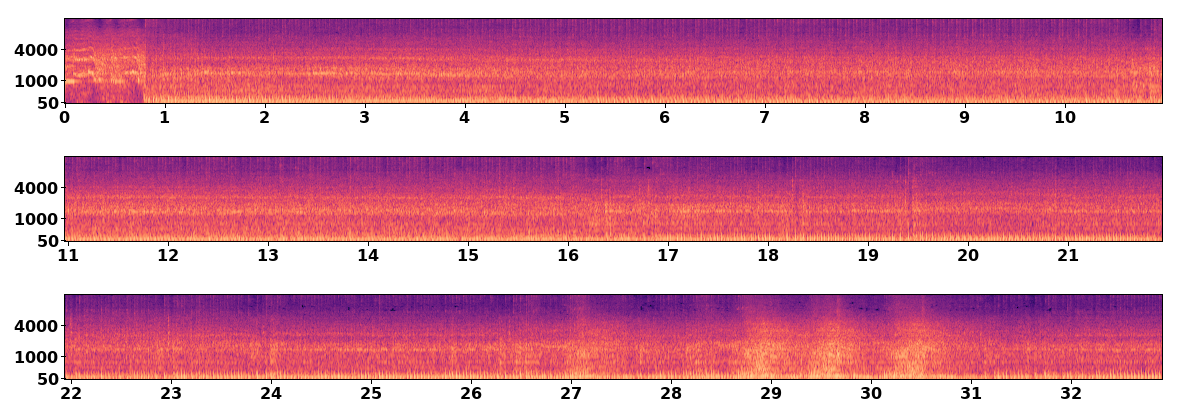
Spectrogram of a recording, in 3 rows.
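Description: A 2019 Indian FTR 1200's liquid-cooled V-twin, fitted with an Akrapovic exhaust, starts right at the outset and then idles steadily. Near the end the throttle is blipped a few times and the engine briefly revs up.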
